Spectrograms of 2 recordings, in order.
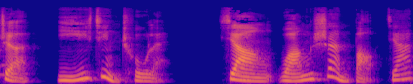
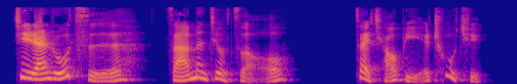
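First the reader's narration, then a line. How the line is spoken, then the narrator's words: Laughing. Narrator (Chinese): 凤姐听了，笑道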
